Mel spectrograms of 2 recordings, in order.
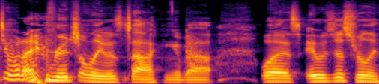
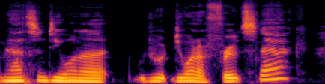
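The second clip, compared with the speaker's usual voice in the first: put-on toddler girl voice, higher; 2 semitones higher, 5 dB quieter than usual. Retelling what a little girl said to them, imitating a toddler girl. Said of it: "some horribly adorable debaucherous version of Matheson".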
